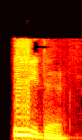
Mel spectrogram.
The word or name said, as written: edith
